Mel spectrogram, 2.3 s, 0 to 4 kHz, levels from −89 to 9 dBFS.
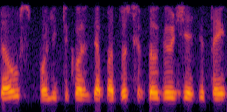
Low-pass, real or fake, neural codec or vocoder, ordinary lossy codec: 3.6 kHz; real; none; Opus, 64 kbps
